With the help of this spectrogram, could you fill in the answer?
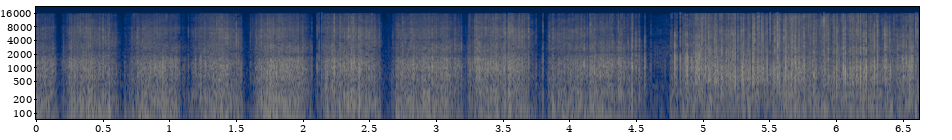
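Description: Long nails on both hands scratch the rough surface of a glitter foam craft sheet lying flat on fur. The result is a dense, gritty crackling scrape, with short strokes separated by brief pauses. It ends in a longer, unbroken stretch of scratching.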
